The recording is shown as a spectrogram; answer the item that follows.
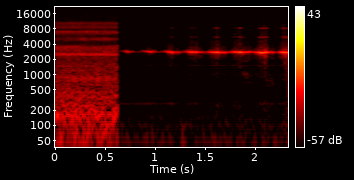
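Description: A faint, steady high-pitched tone with a slight pulse, starting just over half a second in.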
